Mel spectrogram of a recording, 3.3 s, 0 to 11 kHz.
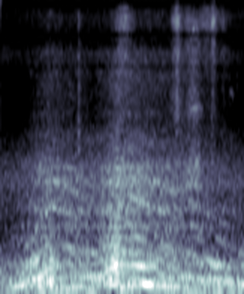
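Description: A 2006 Porsche Cayenne Turbo Tiptronic S engine and exhaust revving, its note rising and falling in a couple of moderate swells, heard fairly faint from inside the SUV.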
